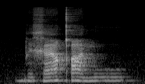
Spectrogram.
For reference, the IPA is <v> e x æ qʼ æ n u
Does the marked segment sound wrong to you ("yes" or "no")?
yes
